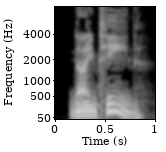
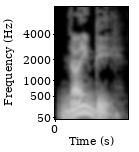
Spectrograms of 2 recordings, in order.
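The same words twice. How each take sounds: First: Put-on "Nineteen" with a crisp T and long "teen"; teen ending. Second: "Ninety" stressed up front, ending in short "dee". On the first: Pronunciation teacher contrasting numbers, "Nineteen" with clear long "teen". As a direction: say "Nineteen" with a full second syllable. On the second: Pronunciation teacher contrasting numbers, "Ninety" with light "dee" ending. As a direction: say "Ninety" with a weak last syllable. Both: Shown as a demonstration.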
